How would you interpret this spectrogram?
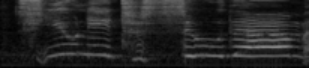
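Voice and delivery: high, loud, drawn-out demand; dramatic child imitation. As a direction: imitate an outraged kid, melodramatically. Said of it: "my son is so dramatic".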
